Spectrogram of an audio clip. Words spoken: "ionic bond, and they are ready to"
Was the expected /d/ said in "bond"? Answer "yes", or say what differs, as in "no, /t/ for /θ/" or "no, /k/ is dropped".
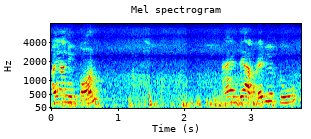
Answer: no, /d/ is dropped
